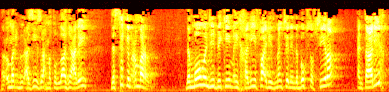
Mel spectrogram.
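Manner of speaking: low, hushed sermon voice; subdued, weighty delivery; solemn preaching. Real, not acted. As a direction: let the warning sink in gravely. Solemn verse and warning.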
